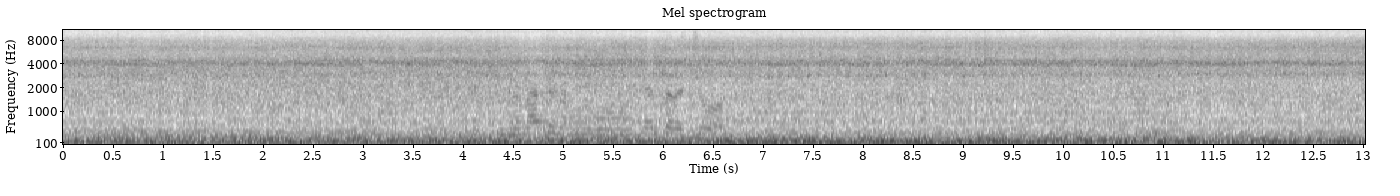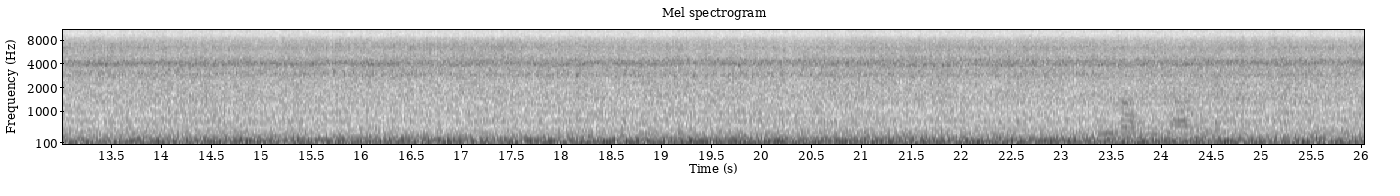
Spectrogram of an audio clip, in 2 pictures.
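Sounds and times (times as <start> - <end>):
chiller machine hum: 0.0 - 26.0.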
